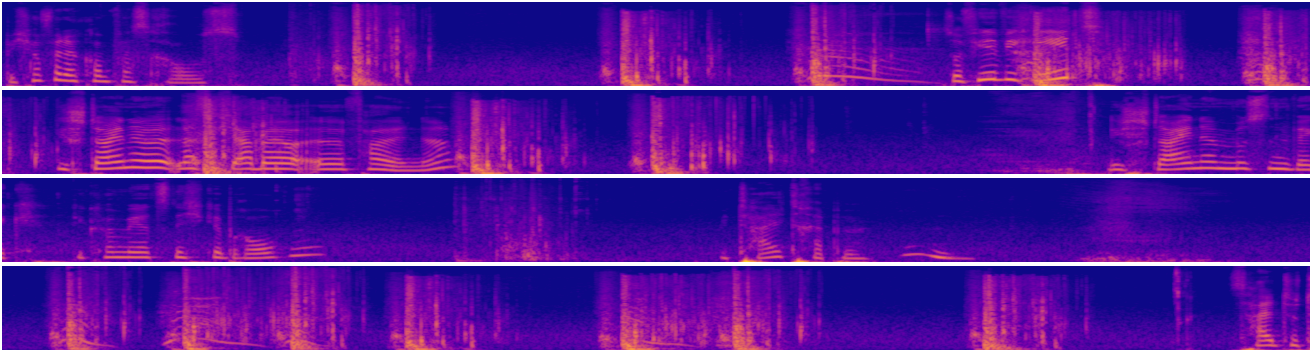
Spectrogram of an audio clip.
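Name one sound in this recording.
A pickaxe strikes rock with sharp, repeated knocks.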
